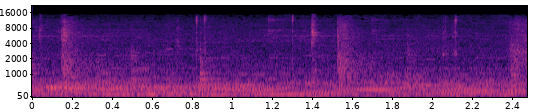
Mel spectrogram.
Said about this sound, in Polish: Grzechotka.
